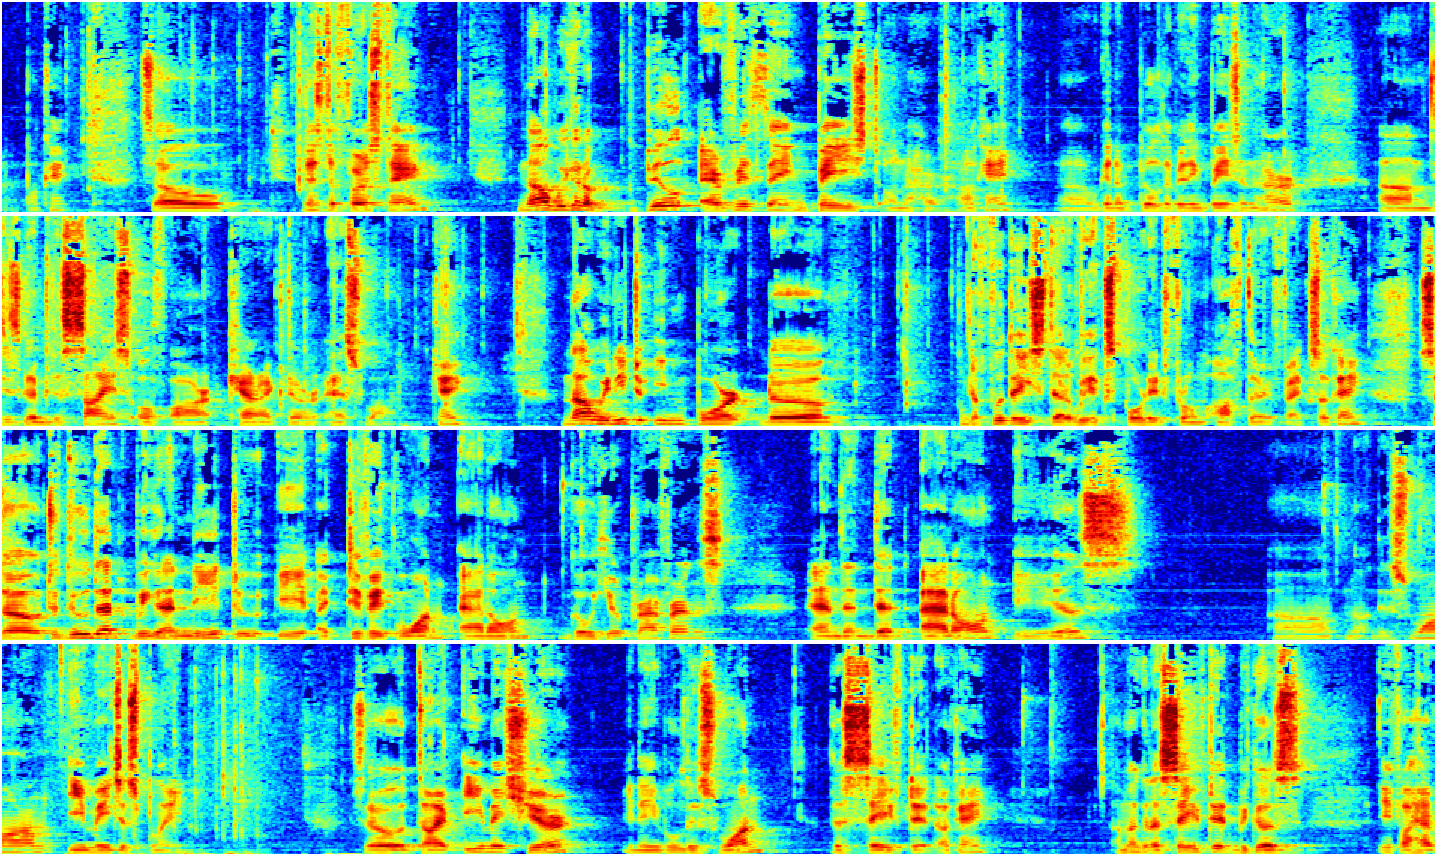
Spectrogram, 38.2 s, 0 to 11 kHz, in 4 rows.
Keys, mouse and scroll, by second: 0.7-1.1 shift+middle drag, 1.3 middle click, 1.7 ctrl+middle click, 2.0 shift+middle click, 2.3-3.0 middle drag, 3.7-4.1 shift+middle drag, 4.4-5.8 middle drag, 6.2-7.6 shift+middle drag, 7.8-8.4 ctrl+middle drag, 8.6-9.6 middle drag, 9.8 shift+middle click, 10.1-10.8 middle drag, 11.0-11.4 ctrl+middle drag, 11.8 middle drag, 12.2 ctrl+middle click, 13.2-14.2 middle drag, 14.4 shift+middle drag, 14.8-15.4 middle drag, 15.6 shift+middle click, 16.0 middle click, 16.4 ctrl+middle click, 18.1 shift+middle click, 18.5 shift+middle click, 18.9 middle click, 21.5-23.0 drag.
